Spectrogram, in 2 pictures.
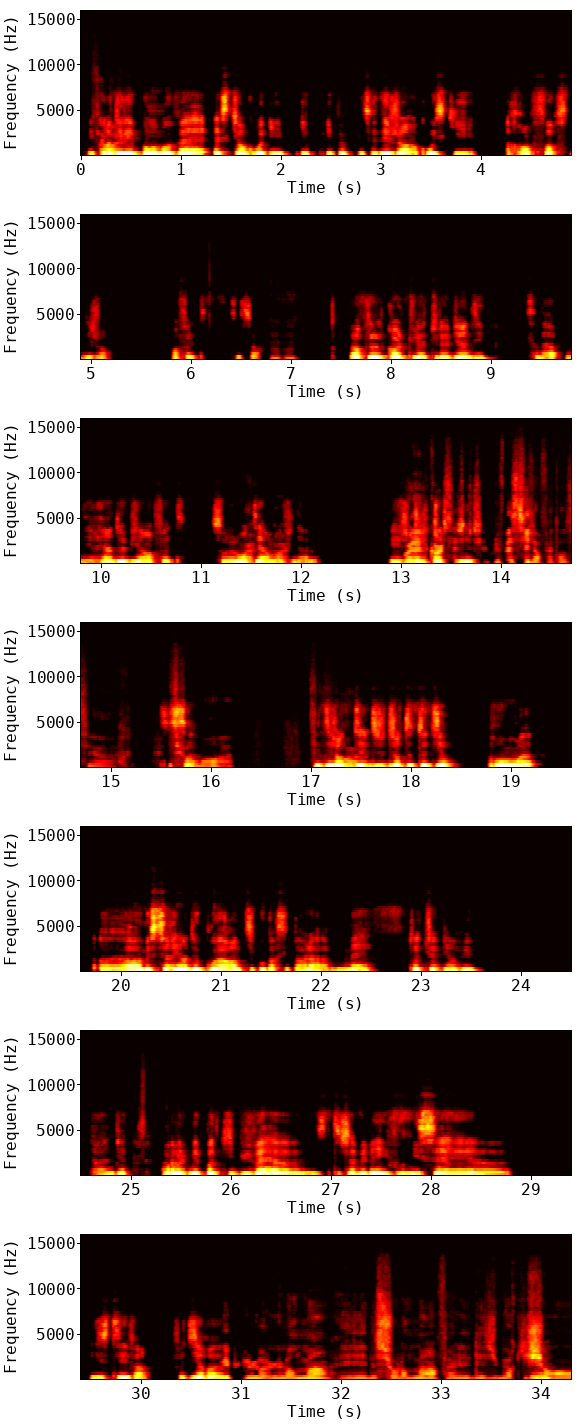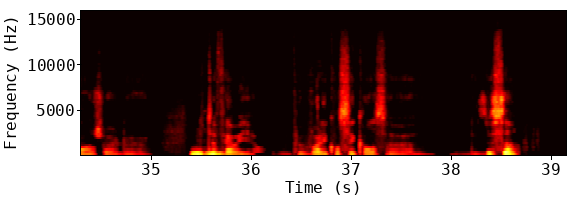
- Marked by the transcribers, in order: distorted speech; other background noise; tapping; chuckle
- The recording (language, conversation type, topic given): French, unstructured, Comment décides-tu ce qui est juste ou faux ?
